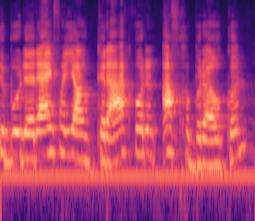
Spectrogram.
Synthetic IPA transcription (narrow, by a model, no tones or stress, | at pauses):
əbudəɾɛjvɑnjɑŋkraːkʋɔɹdənɑfχəbrowkən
